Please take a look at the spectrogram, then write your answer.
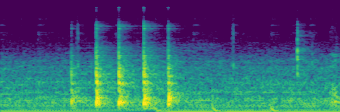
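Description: A spoon stirs salt and ground pepper into chicken thukpa soup in a pot, tapping the metal rim with four quick clinks in a row, followed by a few fainter knocks.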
